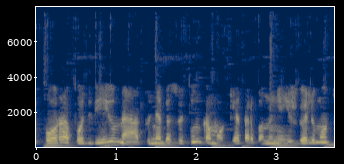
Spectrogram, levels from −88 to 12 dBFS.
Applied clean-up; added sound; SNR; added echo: classical method log-MMSE.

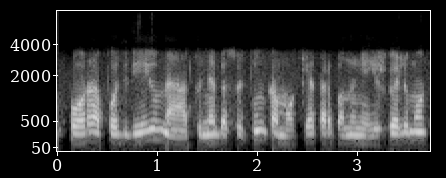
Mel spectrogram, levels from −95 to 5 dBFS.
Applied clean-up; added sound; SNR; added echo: neural mask model Resemble Enhance denoiser.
